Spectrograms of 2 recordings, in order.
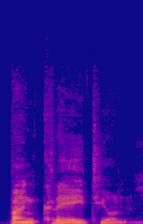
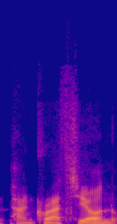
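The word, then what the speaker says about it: pankration: What is pancration? Pancration. Pancration, I'm sorry. Pancration, yeah. So sometimes people call it pancration, but the correct pronunciation is either pancration or pancratio.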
